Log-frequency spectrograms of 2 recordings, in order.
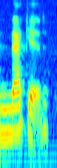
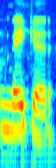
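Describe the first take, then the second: First: The word is said with a Southern accent. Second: The word is said with a standard accent.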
